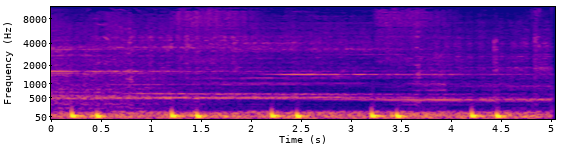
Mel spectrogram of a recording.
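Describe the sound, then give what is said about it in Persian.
A steady heartbeat thumps in deep, muffled double beats, lub-dub, about once a second, five beats in all, over a faint low hum with no voices. “یعنی همین که بی حرکت خوابیده بودم به صدای زربان قلبم و نبزم گوش میکردم تا حالا نشده بود صدای نبزم رو بشنوم اصلا مگه نبز صدا داره”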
